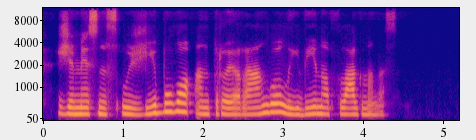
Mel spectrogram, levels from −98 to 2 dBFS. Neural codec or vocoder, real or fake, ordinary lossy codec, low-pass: codec, 24 kHz, 1.2 kbps, DualCodec; fake; Opus, 24 kbps; 10.8 kHz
